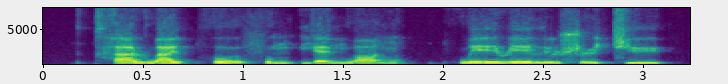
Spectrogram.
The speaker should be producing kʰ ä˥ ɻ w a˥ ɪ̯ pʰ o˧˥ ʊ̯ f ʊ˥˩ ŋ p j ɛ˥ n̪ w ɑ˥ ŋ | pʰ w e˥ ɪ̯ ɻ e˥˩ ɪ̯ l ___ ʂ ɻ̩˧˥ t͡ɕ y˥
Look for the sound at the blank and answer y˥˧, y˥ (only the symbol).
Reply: y˥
